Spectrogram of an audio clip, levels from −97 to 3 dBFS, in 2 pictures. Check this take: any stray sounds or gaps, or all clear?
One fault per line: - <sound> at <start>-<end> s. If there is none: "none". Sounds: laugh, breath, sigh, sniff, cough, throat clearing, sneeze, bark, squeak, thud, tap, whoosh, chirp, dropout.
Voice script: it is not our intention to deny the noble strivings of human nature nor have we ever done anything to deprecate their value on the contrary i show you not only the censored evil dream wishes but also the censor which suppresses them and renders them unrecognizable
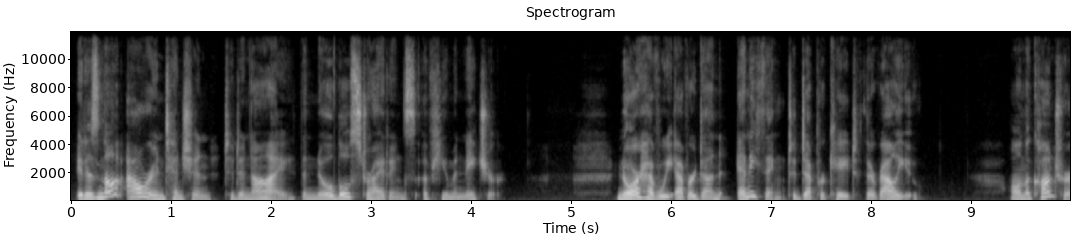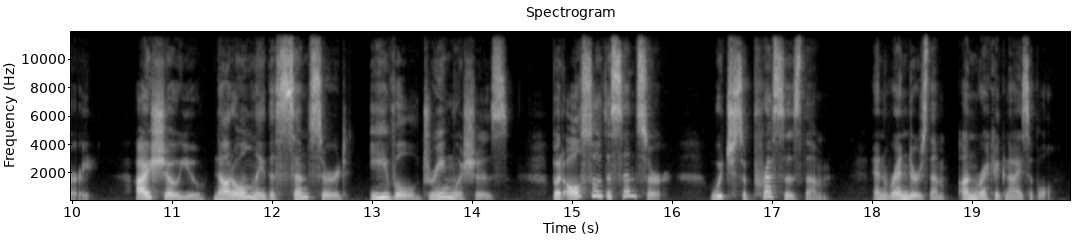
none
